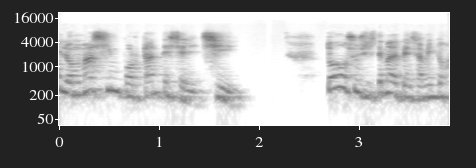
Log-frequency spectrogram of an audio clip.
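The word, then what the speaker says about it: qi: es en sí el chip en con la transición que usamos actualmente el pinyin se escribe con q pero la apropiación es es coche es el chip que es el chip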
